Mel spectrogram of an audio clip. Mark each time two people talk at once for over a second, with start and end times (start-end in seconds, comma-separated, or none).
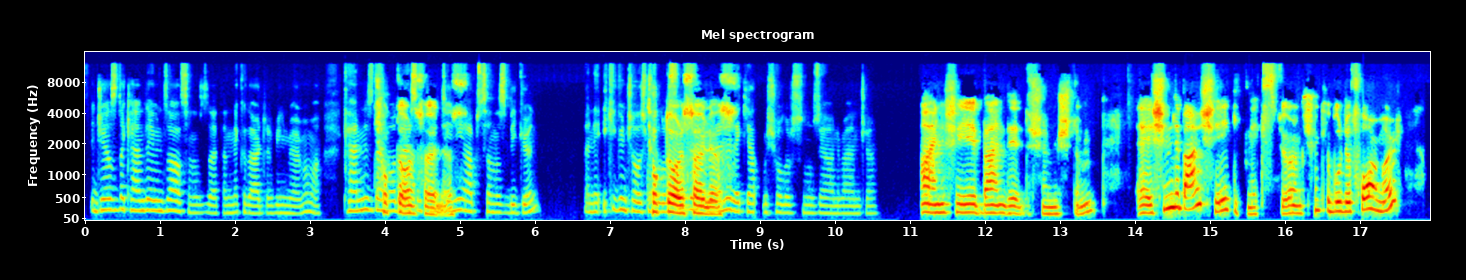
3.8-5.1, 7.5-8.7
